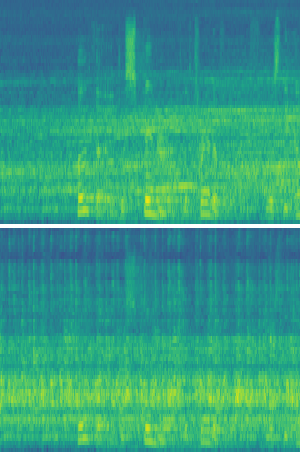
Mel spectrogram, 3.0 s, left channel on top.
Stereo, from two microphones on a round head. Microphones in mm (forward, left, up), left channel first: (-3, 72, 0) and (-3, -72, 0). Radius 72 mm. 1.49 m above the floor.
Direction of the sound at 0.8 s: 55° left (ahead or behind).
